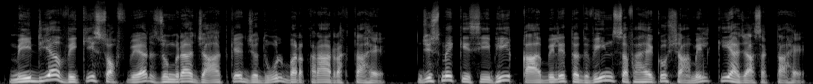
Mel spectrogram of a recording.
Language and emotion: Urdu, neutral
